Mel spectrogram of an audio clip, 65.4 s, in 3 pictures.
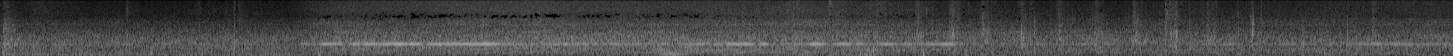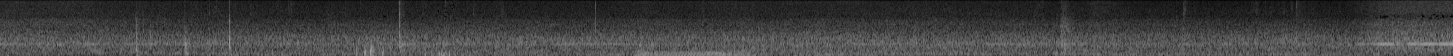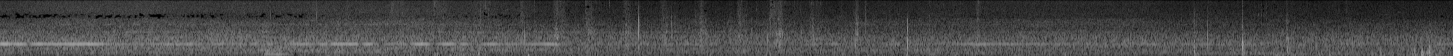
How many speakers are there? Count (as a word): zero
